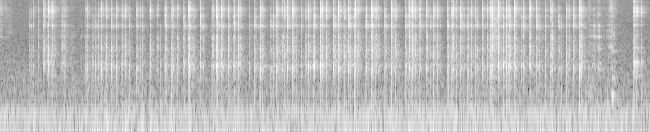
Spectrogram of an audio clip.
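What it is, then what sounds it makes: Glass candle jar with metal lid. A medium glass jar candle filled with white wax, with a metal lid and a paper label, is held in both hands and tapped with long nails on the glass and the lid. Rapid, continuous light clicks and bright, high clinks overlap with almost no ring, over a steady low hum.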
